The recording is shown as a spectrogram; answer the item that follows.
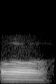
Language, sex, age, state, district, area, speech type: Assamese, male, 45-60, Assam, Barpeta, rural, conversation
